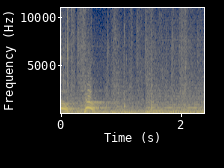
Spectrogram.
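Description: Quick running footsteps of a squad of boots on a hard tiled floor, a string of light repeated footfalls.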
